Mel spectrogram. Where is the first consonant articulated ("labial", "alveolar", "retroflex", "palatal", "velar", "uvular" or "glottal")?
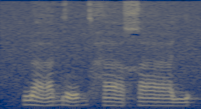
retroflex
